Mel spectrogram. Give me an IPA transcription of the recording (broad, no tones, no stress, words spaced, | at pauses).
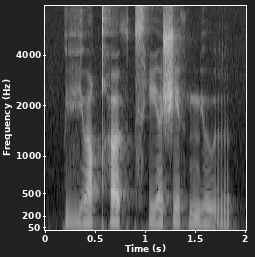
vʲo qʰuθt͡sʰiə̯ʃiθ mʲur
